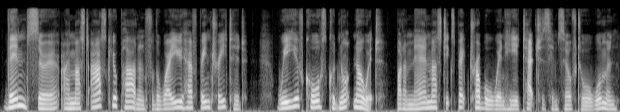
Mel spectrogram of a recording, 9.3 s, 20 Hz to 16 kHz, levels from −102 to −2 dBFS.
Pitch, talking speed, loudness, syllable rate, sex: 165 Hz, 220 wpm, -21 LUFS, 5.0 syllables/s, female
